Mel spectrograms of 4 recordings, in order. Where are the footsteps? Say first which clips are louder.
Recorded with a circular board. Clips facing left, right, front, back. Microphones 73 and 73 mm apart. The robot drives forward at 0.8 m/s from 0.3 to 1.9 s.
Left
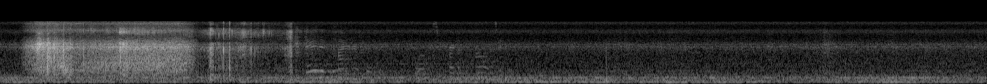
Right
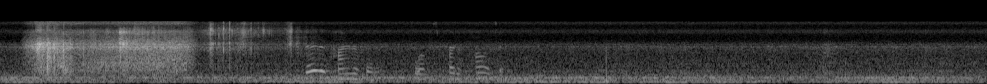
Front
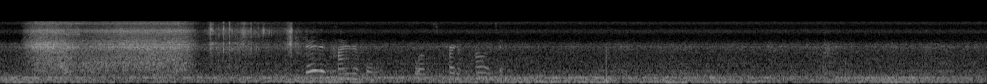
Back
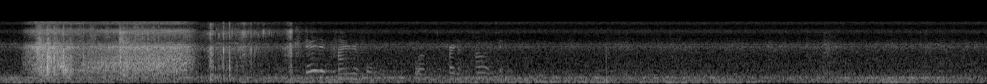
Even, back 8 dB; 170° right, 1.6 m; by 2.9 s 130° left, 3.5 m.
